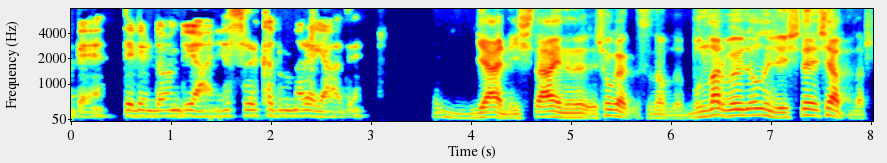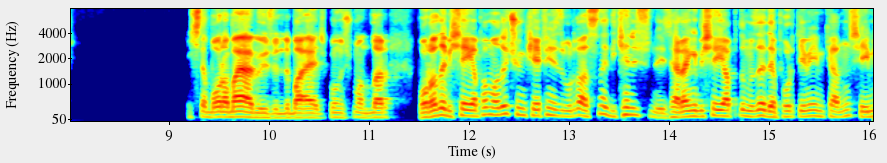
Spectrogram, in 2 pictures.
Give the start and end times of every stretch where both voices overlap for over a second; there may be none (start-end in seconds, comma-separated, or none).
none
